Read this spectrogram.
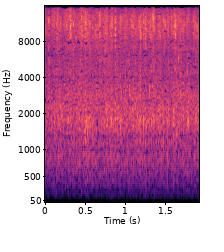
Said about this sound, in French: Je suis votre porte-parole, je le vois bien puisque vous applaudissez ce que je viens de dire.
